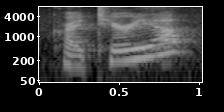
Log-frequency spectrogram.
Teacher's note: When we make it plural, criteria, then we just basically drop the N sound, but you'll see criteria has the same stress pattern and the same first three syllables.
